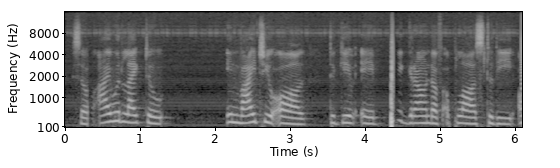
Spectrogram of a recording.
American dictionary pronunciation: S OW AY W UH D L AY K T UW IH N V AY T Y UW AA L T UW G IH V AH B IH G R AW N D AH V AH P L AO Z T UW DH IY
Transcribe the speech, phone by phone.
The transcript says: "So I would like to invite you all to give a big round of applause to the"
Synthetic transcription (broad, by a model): S OW AY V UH D L AY K T UW IH N V AY T Y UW AA L T UW G IH V AH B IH G R AW N D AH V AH P L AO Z T UW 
